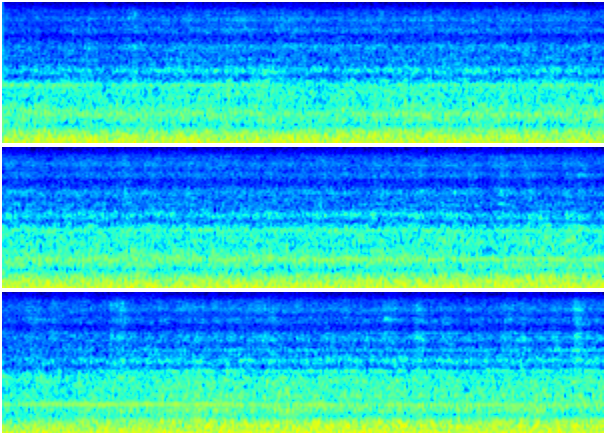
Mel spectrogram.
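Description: Steady rumble of a train running along the track, the cab-ride video's own sound, heard through a screen's speaker.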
